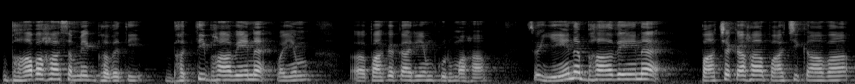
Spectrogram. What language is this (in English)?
Sanskrit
